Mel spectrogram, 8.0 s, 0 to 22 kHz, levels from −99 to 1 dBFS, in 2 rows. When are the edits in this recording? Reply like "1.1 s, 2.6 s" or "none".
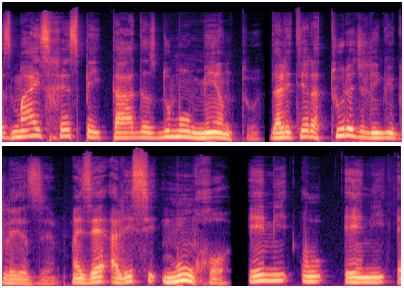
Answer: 4.6 s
